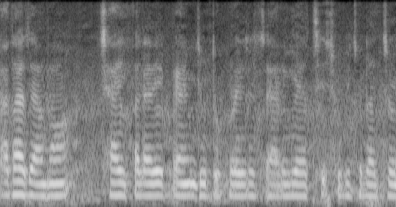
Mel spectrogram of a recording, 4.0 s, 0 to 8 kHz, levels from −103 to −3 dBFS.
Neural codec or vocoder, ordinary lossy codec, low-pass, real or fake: codec, 16 kHz, 2 kbps, FreqCodec, larger model; none; none; fake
